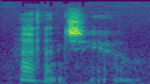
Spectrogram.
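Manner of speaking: normal talking voice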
